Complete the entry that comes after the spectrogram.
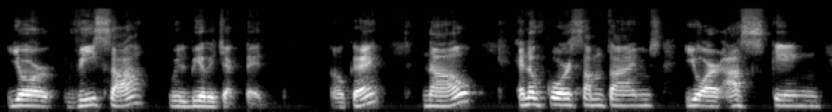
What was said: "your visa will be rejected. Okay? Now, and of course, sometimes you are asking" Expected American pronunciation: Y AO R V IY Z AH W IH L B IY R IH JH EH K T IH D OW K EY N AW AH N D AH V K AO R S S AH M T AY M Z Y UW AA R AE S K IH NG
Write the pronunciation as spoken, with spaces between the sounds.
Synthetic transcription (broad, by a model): Y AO R V IY S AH W IH L B IY R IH JH EH K T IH D OW K EY N AW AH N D AH V K AO R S S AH M T AY M S Y UW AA R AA S K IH NG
